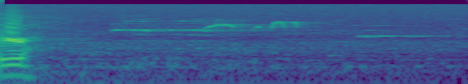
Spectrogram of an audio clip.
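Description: A bird calling faintly in the background: a few thin high chirps with a short rising-and-falling warble about halfway through, and a brief higher note near the end.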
